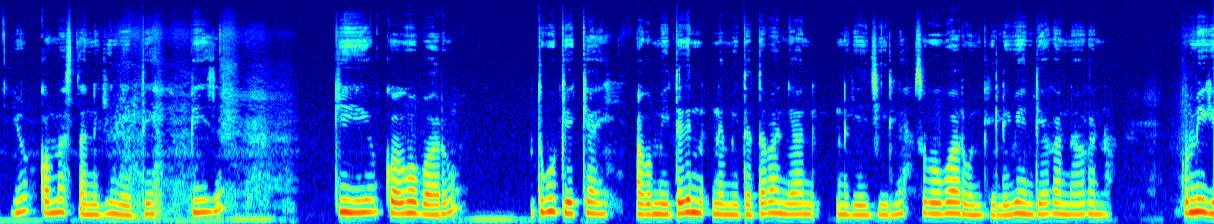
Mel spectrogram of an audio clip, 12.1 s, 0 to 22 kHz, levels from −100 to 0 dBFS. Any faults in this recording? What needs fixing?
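Nothing here needs fixing, since the speech comes across without any technical faults to flag.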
